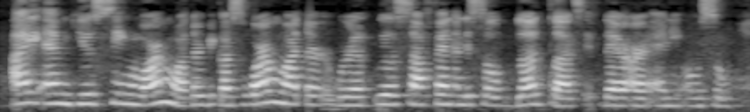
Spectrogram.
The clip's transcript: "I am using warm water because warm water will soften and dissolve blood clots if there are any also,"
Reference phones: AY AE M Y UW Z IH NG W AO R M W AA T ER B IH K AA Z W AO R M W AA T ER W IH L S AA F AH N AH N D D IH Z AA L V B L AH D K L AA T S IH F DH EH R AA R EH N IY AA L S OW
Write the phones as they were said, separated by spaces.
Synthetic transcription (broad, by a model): AY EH M Y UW S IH NG W AO R M W AA T ER B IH K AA S W AO R M W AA T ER W IH L S AA F AH N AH N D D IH S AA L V B L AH D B L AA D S IH F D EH R AA R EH N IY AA L S OW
